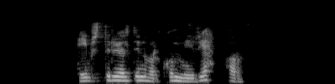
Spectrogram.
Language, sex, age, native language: Icelandic, female, 30-39, Icelandic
